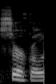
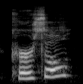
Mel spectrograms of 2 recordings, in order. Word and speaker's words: circle: circle because it came if you were to follow the rules it would not be pronounced circle it would be kirkland you know and sometimes c is soft sometimes it's hard so is it cursel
